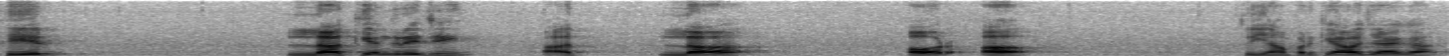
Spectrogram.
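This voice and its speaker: A man's voice: fairly high pitch, lively intonation, slow pace, long pauses, darkish tone, highs cut off. A male teacher whose first language is Hindi, explaining spelling rules step by step, often asking and then answering his own questions. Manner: repeats "ठीक है ना", asks and answers own questions.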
